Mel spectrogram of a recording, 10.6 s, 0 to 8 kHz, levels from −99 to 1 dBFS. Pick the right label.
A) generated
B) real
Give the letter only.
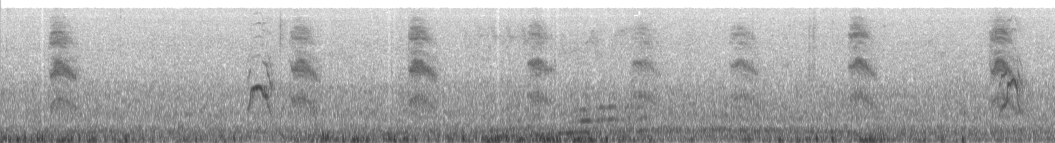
B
